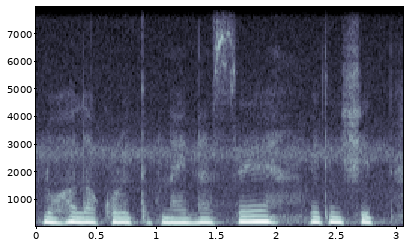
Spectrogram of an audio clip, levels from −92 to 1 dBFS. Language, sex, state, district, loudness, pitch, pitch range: Nagamese, female, Nagaland, Kohima, -11 LUFS, 165 Hz, 160-180 Hz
